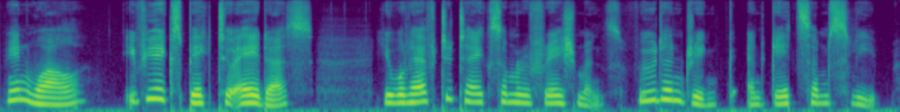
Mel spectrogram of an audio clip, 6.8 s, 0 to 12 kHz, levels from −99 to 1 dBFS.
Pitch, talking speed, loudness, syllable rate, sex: 200 Hz, 185 wpm, -19 LUFS, 4.6 syllables/s, female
